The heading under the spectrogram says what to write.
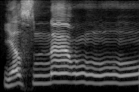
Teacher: এখানে অক্ফ করার কারণে পেশের পরে ওয়াও সাকিন এক আলিফ টানটা 3 আলিফ টান হয়ে গেছে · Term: মধ্যে আরজি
